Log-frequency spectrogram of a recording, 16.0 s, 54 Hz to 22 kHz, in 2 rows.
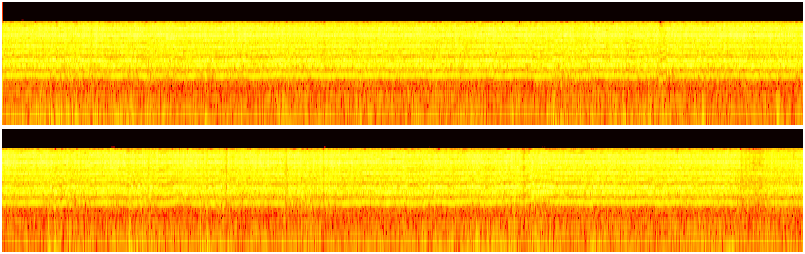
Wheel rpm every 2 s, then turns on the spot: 160, 160, 160, 160, 170, 160, 160, 160.
none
